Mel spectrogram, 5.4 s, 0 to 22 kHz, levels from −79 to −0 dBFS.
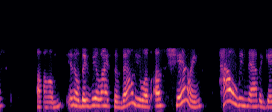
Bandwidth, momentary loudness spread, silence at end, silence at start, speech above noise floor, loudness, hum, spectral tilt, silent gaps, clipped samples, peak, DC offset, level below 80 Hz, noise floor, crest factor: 3.9 kHz; 11 LU; 0 s; 0 s; 32 dB; -23 LUFS; none; -4.5 dB/octave; 0.51-0.71 s; under 0.1%; -6 dBFS; under 0.1%; -60 dBFS; -54 dBFS; 16 dB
